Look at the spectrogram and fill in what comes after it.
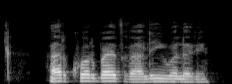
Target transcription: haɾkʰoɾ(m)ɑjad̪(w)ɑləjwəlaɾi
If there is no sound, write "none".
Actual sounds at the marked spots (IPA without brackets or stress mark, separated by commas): b, ɣ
